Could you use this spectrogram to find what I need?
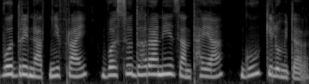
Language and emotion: Bodo, neutral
